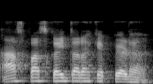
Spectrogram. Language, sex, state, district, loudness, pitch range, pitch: Hindi, male, Jharkhand, Garhwa, -16 LUFS, 130-155 Hz, 150 Hz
